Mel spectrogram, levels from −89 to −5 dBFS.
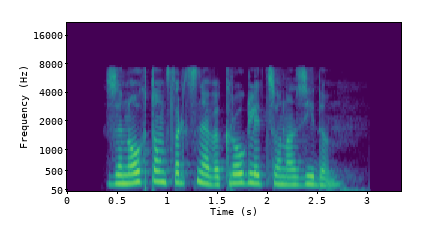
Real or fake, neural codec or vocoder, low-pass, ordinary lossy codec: real; none; 7.2 kHz; none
